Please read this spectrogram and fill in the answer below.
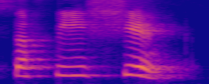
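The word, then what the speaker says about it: sufficient: अब एंड the right answer is option A सफिशिएंट अब अगला राउंड है स्पेलिंग राउंड आपके स्क्रीन पर आपका पहला प्रश्न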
